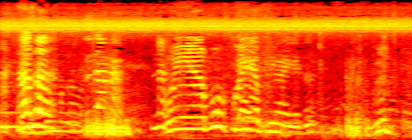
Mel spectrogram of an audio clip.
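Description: Several people's voices talking, heard over a steady high-pitched insect chirring.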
